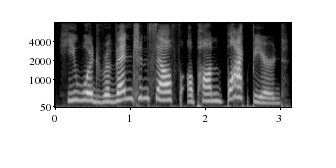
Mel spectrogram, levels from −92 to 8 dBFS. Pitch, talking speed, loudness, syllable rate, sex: 260 Hz, 115 wpm, -19 LUFS, 3.8 syllables/s, female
